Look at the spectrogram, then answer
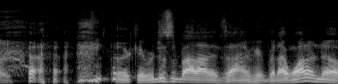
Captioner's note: laughs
